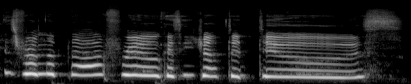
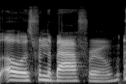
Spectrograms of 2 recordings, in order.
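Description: First: High, drawn-out squeal of hilarity; laughing wail. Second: Said in the usual way. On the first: Real, not acted. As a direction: repeat it slowly, helpless with laughter. Repeats it, breaking into laughter.

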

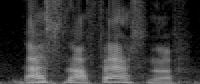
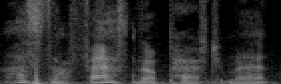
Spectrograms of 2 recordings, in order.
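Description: First: Said in the usual way. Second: "That's not fast enough" pulled down low and soft; quieter whine. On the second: Acted. Shopper sulking to Pastor Matt, softer and lower. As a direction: sulk it under your breath.

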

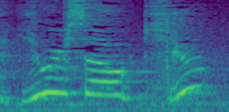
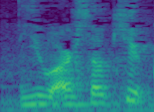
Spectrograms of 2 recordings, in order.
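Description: First: "You are so cute" very high, swooping up on "cute"; hammed-up high questioning "cute"; exaggerated question. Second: "You are so cute" read with a rise on "cute"; "cute" tipped up like a question; questioning tune. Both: Shown as a demonstration. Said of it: "question mark".

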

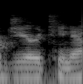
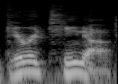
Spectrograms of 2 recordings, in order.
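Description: First: Giratina with a soft G, like a J; "Giratina" as Jeer-a-tina; soft G pronunciation. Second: Giratina with a hard G, as in "get"; "Giratina" as Gheer-a-tina; hard G pronunciation. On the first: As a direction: say "Giratina" starting with a J sound. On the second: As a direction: say "Giratina" starting with a hard G sound. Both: Shown as a demonstration. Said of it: "however you wanna say it".

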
